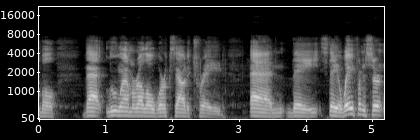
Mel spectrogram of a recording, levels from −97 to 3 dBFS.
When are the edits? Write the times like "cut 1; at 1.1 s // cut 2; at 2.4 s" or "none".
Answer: none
